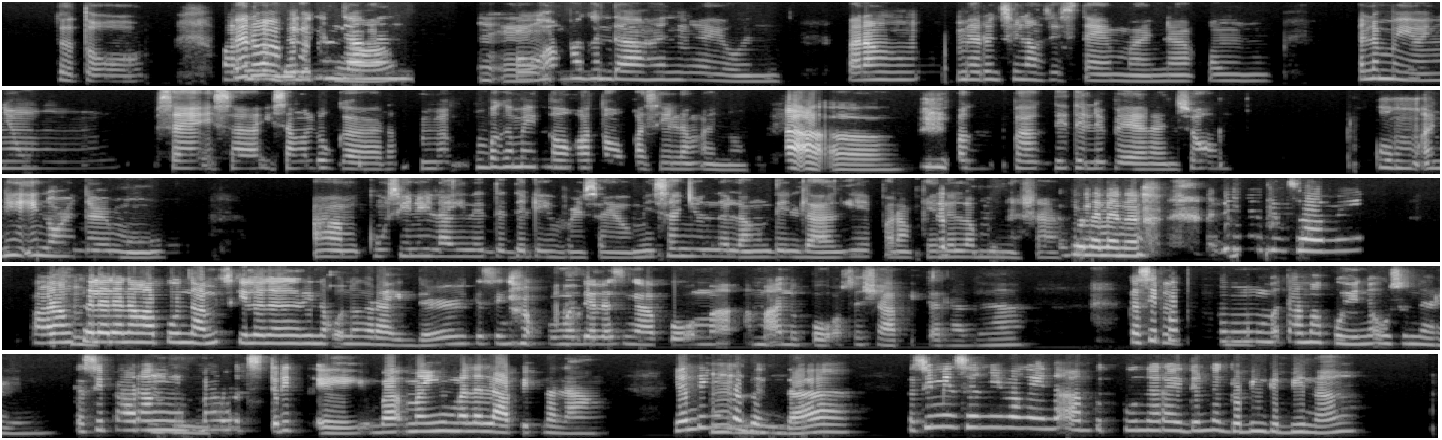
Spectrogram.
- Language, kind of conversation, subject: Filipino, unstructured, Ano ang mas gusto mo: mamili online o mamili sa mall?
- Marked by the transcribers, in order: distorted speech; static; tapping; throat clearing; other background noise; chuckle; other noise; chuckle; chuckle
